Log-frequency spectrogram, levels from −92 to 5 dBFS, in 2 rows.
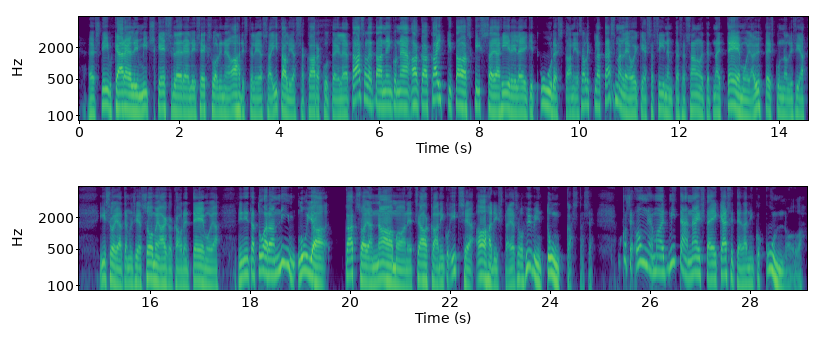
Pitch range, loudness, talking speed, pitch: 110-150 Hz, -25 LUFS, 145 wpm, 130 Hz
